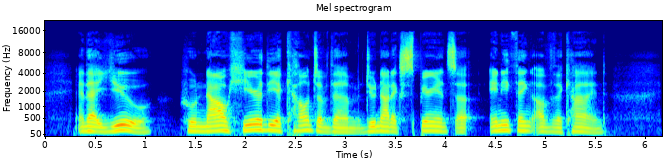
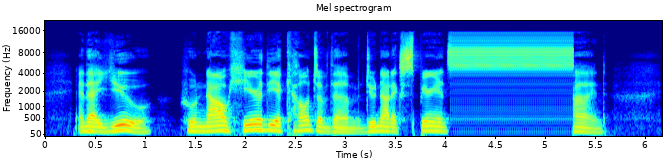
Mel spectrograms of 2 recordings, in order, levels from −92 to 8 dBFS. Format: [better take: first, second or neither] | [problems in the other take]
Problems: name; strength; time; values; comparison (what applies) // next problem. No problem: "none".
first | audio freezing; at 4 s for 1 s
